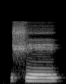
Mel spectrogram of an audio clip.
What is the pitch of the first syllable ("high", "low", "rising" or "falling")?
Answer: high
